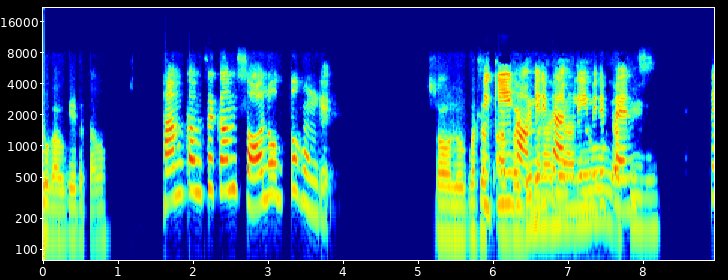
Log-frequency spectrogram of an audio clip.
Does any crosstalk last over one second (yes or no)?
yes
